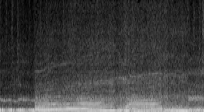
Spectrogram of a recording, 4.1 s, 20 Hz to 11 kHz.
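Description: Kawasaki ZX-10R inline-four engine accelerating away on the road. The engine note climbs steadily from about a second in, dips briefly at an upshift just over two seconds in, then runs on at a steadier pitch.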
